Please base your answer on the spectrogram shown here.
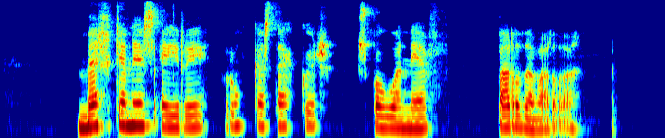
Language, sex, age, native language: Icelandic, female, 20-29, Icelandic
